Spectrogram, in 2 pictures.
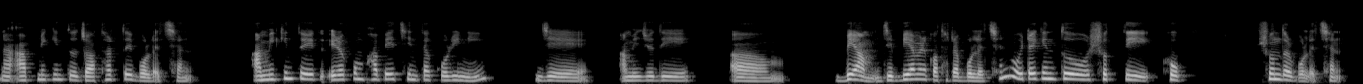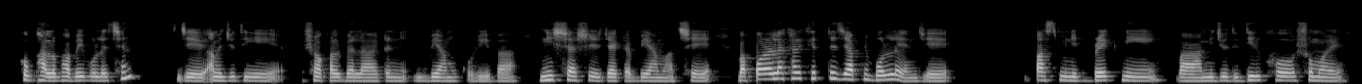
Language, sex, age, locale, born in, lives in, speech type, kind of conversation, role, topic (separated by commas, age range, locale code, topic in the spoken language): Bengali, female, 20-24, bn-BD, Bangladesh, Bangladesh, conversation, advice, user, অনিশ্চয়তার মধ্যে আমি কীভাবে শান্ত ও স্থির থাকতে পারি?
